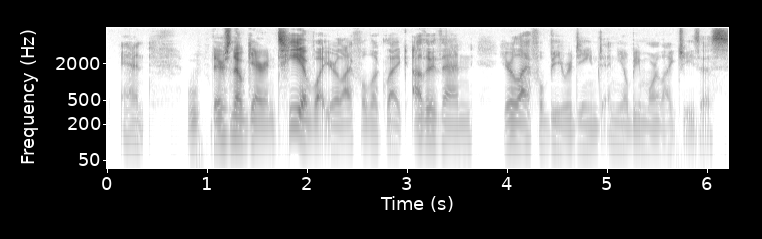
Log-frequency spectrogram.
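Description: The recording is very clean, with a silent background. A man with a slight Midwestern accent talks fairly quickly at a fairly low pitch, keeping his intonation fairly even. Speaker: ministry founder and author. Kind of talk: interview testimony.

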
